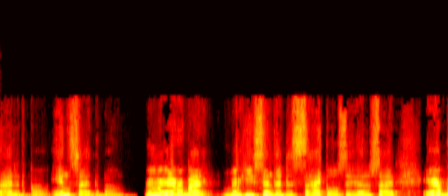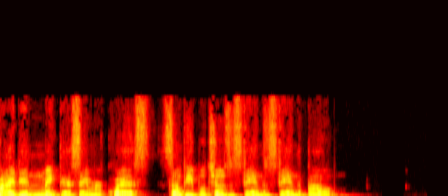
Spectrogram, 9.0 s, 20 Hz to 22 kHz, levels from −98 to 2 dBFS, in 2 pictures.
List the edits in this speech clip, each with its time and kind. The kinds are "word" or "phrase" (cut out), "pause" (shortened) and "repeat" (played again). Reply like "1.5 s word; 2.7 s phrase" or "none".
1.3 s pause; 7.1 s repeat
